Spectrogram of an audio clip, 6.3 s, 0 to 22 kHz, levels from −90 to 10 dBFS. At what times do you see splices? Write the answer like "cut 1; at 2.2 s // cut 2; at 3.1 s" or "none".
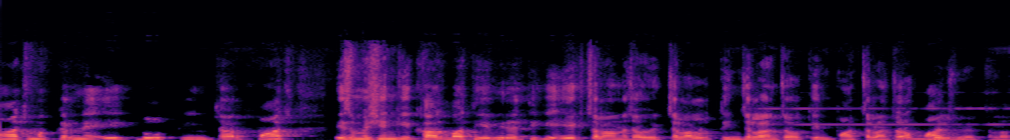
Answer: none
